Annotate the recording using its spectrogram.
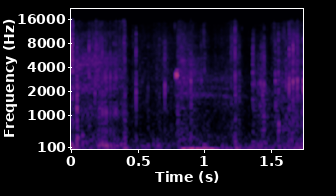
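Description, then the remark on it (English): A plastic packet is torn open and crinkled live on air, giving a run of sharp, irregular crackles and rustles that continue steadily for under two seconds, with no talking. “You can open the packet.”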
